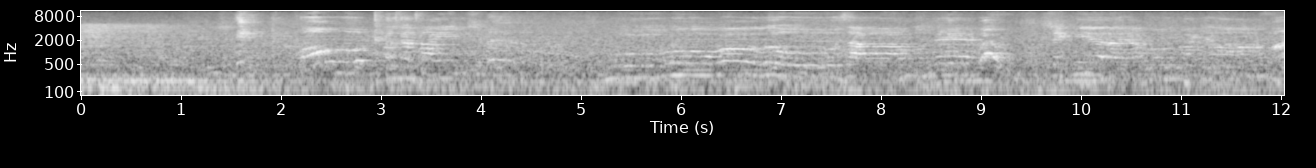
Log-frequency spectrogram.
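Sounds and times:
low background rumble: 0:00.0 - 0:12.0
woman speaking: 0:02.2 - 0:04.4, 0:05.3 - 0:12.0.

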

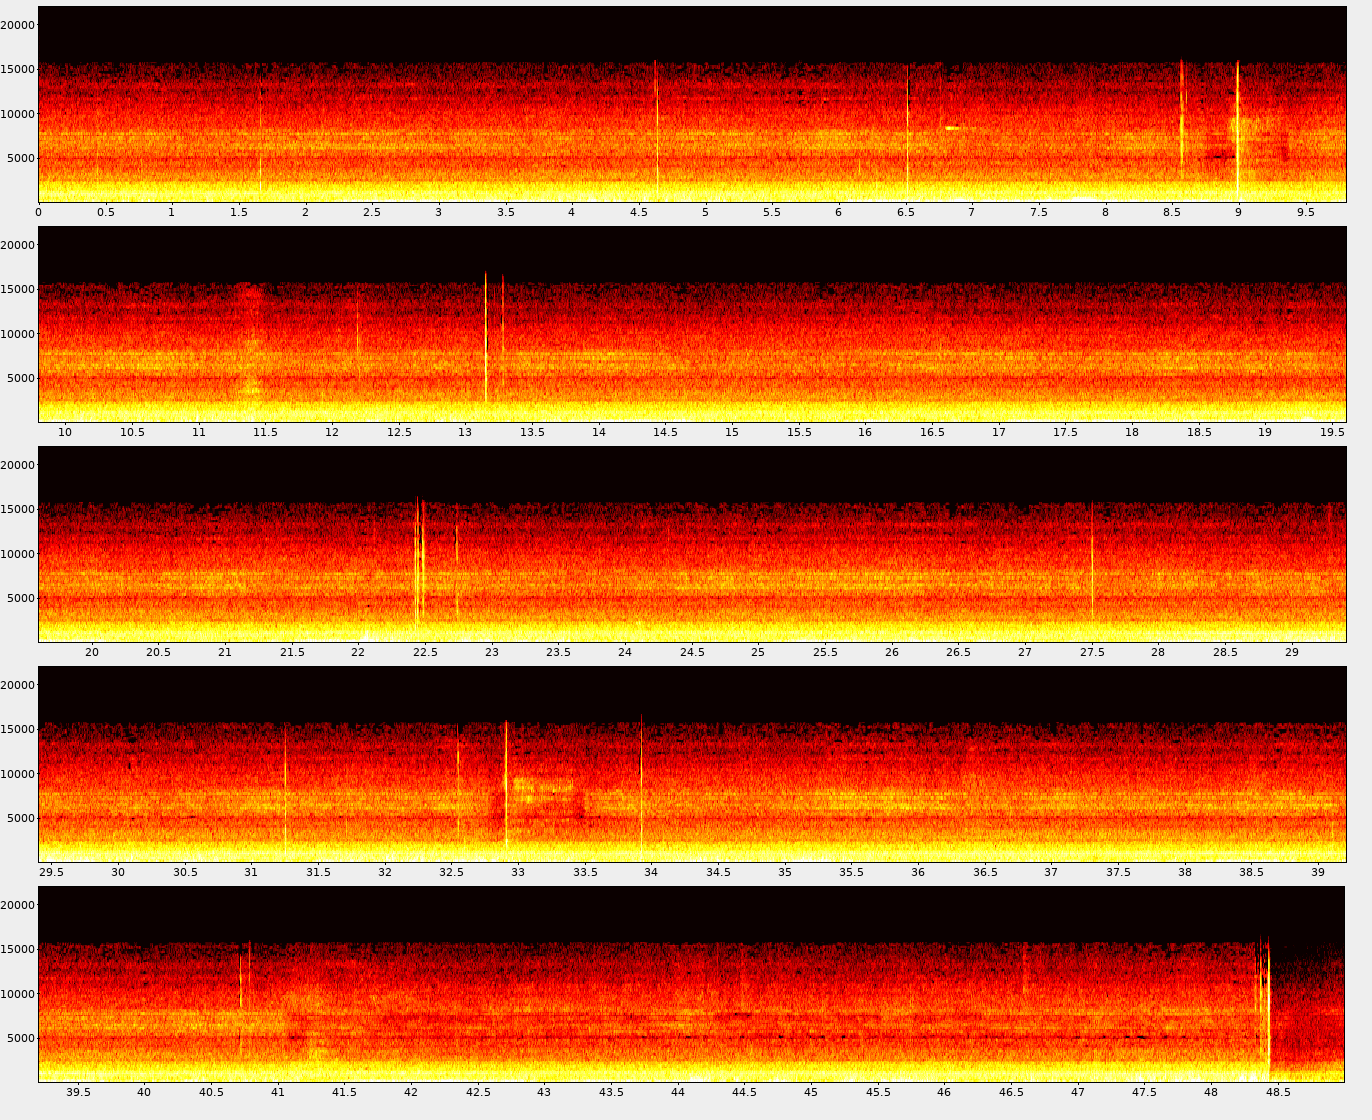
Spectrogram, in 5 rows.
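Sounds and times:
diesel locomotive low drone: 0:00.0 - 0:49.0
faint steady whine: 0:00.0 - 0:49.0
faint clicks: 0:04.6 - 0:04.8, 0:06.1 - 0:06.6, 0:08.5 - 0:09.2, 0:13.1 - 0:13.4, 0:22.4 - 0:22.8, 0:32.5 - 0:33.2.

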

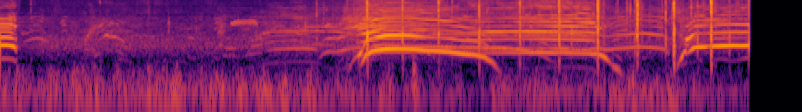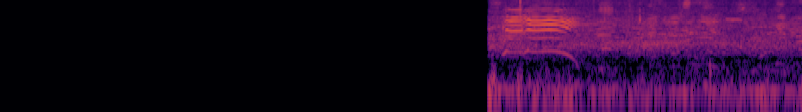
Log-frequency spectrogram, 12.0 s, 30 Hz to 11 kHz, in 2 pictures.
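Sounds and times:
wind rumble on microphone: 0:00.0 - 0:05.6.

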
